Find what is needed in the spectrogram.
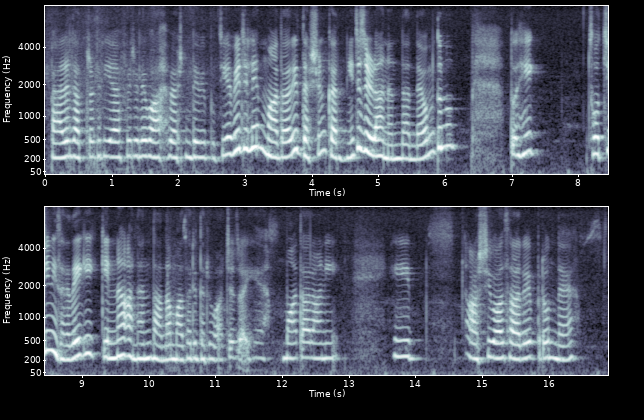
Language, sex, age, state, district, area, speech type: Dogri, female, 30-45, Jammu and Kashmir, Kathua, rural, spontaneous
